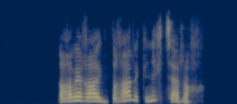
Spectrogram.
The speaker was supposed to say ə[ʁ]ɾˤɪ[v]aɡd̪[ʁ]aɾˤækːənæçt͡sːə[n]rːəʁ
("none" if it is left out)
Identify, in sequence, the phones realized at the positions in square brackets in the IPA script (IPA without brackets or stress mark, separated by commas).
ʁ, ʁ, ʁ, none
